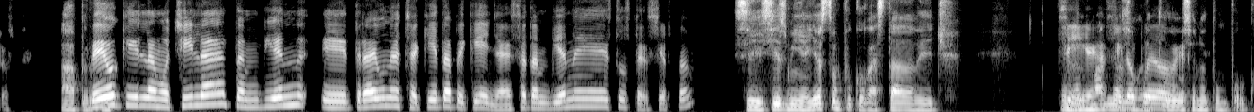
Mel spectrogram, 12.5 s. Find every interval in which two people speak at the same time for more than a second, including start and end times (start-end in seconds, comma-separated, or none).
10.6-11.9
